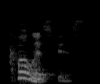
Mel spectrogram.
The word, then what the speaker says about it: Carllistus: So my name is pronounced Carllistus. However, to honor the person who was me before me, I pronounce my name with the silent R, Callistus.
